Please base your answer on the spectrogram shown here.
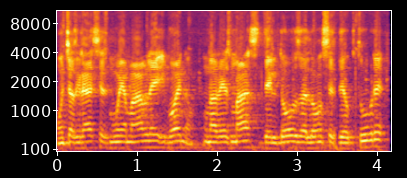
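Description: Bright-voiced man in his thirties explaining. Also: mid-range voice, little pitch movement, normal speed, faint music behind. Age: 30s. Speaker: marketing manager, interview guest. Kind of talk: informal explanatory interview answers. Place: indoor room, on a video call. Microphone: video call.

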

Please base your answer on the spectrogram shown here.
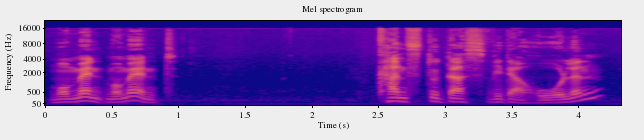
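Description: A man in his thirties presenting a language course in a studio, speaking with expressive gestures and acting out the example phrases. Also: lowish voice, takes it slowly, dry recording. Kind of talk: scripted lesson narration. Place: studio with orange backdrop.

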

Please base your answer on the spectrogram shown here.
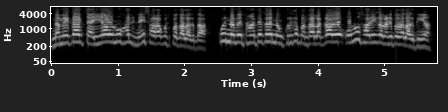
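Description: A man's voice: very high-pitched, very fast. A man playing a young husband and son, reasoning and lecturing sternly. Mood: soothing. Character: young husband and son, torn between mother and wife. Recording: muffled lo-fi.

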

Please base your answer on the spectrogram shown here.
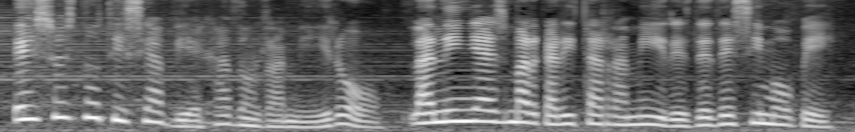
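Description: A Colombian woman playing a calm, principled schoolteacher in a radio soap. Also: on the low side, fairly quick, faint music behind. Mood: measured, defensive.

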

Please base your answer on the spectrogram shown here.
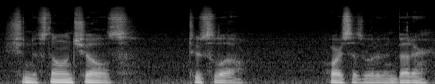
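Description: A man voicing a weary, bitter young male slave who answers in short, curt phrases, with a raspy voice. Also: low-pitched, flat delivery, a little slow, darkish tone, slight background noise.

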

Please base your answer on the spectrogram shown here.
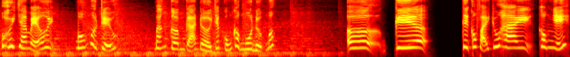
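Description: A woman's voice: extremely high pitch, animated, normal speed, music in the background. A woman voicing a thrifty, sarcastic housewife who complains sharply in a cartoon. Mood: astonished.

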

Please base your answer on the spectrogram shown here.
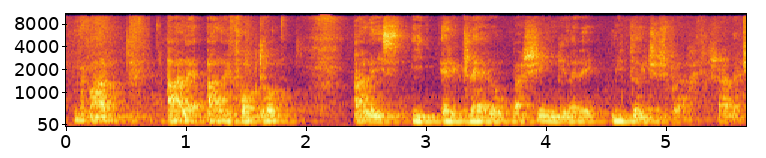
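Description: A man's voice: medium pitch, fairly even intonation, moderate pace, creaky, darkish tone. A man who is not a native German speaker, working as a tour guide and talking in short, choppy phrases with repeated commands. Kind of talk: improvised guided tour talk in broken German. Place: inside an underground concrete bunker. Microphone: visitor's handheld camera, at a distance. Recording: echoey, noisy, distant handheld recording.

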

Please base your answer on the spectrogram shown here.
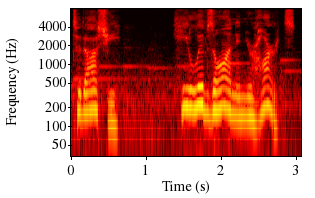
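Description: Eager teenage hero boy, kind, wholehearted, very varied pitch, video game, music behind. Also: animated, slow. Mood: gentle, sincere. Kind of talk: animated video game cutscene acting.

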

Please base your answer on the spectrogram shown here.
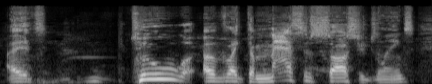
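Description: A man's voice: on the high side, big pitch swings, a little slow. A middle-aged man co-hosting in casual conversation at a cafe table on a headset mic. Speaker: co-host. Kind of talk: casual chat. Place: busy cafe table, indoors.

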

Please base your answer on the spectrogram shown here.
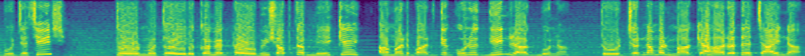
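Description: A man's voice: sits high, close to an everyday voice. A man playing a harsh, angry husband in a melodramatic cartoon, with a scolding, contemptuous delivery.

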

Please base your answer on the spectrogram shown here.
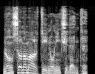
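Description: A man's voice: deep voice, big pitch swings, moderate pace, breathy edge, no echo, clean studio sound, heavily acted. A man voicing an angry, defiant teenage boy who talks back while breathing hard, in an audiobook.

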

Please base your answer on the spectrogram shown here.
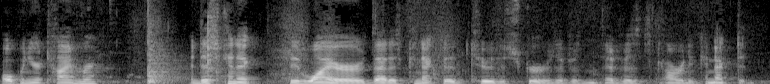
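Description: A man's voice: mid-range voice, steady tone, a little fast. Male how-to host, mid-range voice, practical and instructional, recorded on a handheld camera in a workshop with some noise. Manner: instructional, step-by-step. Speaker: host of a hobby electronics how-to video. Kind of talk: casual hands-on tutorial narration. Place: cluttered indoor workshop or utility room. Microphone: handheld camera microphone. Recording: clicks and clear background noise, handheld camera.

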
